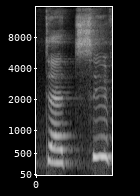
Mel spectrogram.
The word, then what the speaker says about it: tsetse: So tsetse fly, or somewhere it is pronounced like sea fly.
